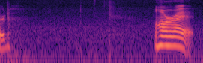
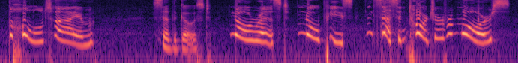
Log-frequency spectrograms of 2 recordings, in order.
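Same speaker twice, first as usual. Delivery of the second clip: high and louder, building lament; anguished ghost; 11 semitones higher, 6 dB louder, slower than usual. Acted. Ghost wails its torment to Scrooge, high and loud. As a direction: wail out the torment.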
